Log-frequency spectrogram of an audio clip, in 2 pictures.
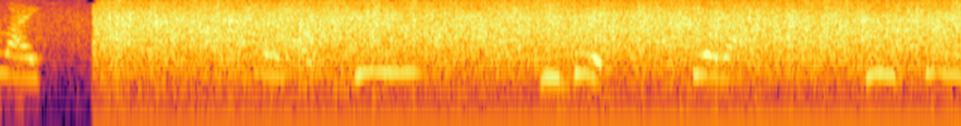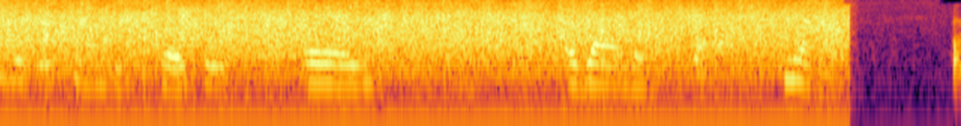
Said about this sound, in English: So, Chris, round of applause.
